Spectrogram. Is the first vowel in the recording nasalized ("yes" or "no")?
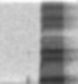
no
